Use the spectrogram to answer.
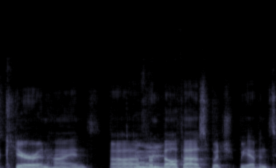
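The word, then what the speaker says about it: Ciarán Hinds: Oh, Kieran Hines.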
